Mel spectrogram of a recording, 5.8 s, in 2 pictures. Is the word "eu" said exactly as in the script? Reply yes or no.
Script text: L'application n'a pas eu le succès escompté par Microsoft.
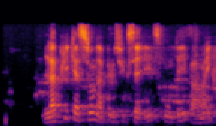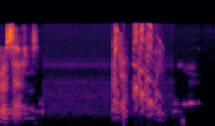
no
